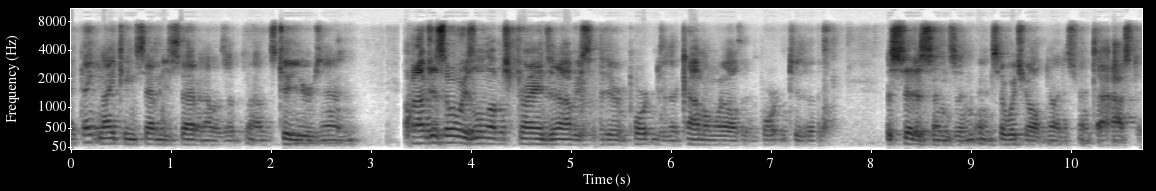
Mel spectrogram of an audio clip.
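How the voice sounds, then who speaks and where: A man with a Virginia Tidewater accent at a very fast pace, medium pitch and fairly even intonation. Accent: Virginia Tidewater Southern. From Virginia, Norfolk. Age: 60s. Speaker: state transportation official. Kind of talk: welcome speech at board meeting. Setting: meeting room at podium. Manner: casual, folksy.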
